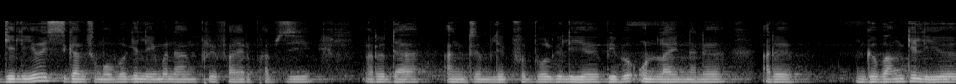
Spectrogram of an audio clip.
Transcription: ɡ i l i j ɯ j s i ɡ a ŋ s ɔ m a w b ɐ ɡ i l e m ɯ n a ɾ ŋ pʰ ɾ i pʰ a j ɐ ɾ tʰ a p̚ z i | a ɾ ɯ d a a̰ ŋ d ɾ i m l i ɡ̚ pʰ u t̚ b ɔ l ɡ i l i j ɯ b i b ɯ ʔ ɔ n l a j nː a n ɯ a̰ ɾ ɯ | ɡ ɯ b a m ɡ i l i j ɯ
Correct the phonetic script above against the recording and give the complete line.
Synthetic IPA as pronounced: ɡ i l i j ɯ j s i ɡ a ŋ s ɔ m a w b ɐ ɡ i l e m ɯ n a ŋ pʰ ɾ i pʰ a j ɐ ɾ pʰ a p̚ z i | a ɾ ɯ d a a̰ ŋ d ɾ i m l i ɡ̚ pʰ u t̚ b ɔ l ɡ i l i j ɯ b i b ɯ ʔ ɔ n l a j nː a n ɯ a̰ ɾ ɯ | ɡ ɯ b a ŋ ɡ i l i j ɯ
